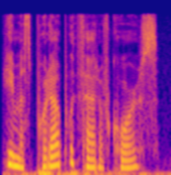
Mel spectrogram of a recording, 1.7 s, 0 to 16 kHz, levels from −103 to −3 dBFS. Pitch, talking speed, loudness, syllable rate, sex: 185 Hz, 280 wpm, -19 LUFS, 6.0 syllables/s, female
